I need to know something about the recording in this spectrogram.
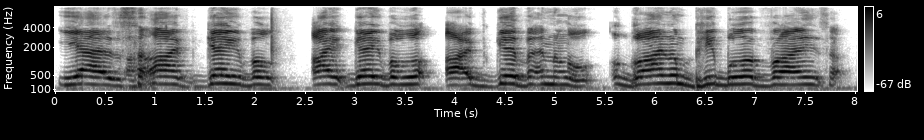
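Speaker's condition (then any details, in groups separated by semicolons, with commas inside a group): Ataxia telangiectasia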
